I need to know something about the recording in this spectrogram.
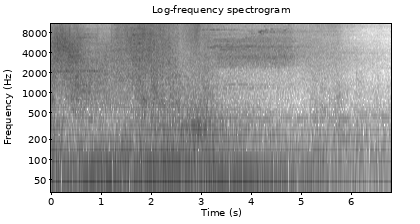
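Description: A huge blast booms and rumbles, then slowly fades away.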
